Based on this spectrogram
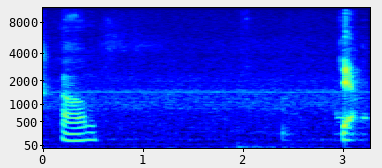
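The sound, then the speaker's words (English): A dog barks twice, a loud harmonic bark near the start and a shorter one about three seconds later, with a quiet steady hum filling the gap between them. “Hold on, dogs.”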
